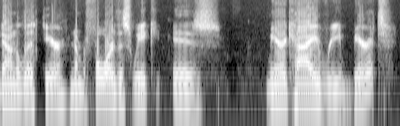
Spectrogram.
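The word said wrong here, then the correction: Merieke Ri Berit: Did I say that right? – Mariki. – Mariki, yeah. – Mariki Rebirit.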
